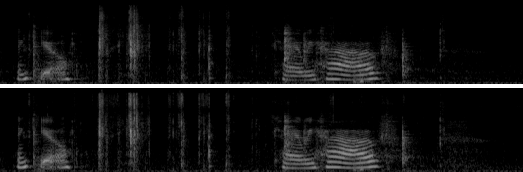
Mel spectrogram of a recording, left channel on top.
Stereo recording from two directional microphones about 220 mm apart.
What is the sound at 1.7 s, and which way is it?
Shuffling cards, 25° right (ahead or behind).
